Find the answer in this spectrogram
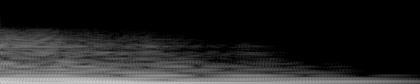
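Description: The last chord of a pop-punk song on distorted electric guitar, held and slowly fading away.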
